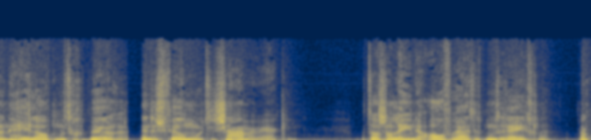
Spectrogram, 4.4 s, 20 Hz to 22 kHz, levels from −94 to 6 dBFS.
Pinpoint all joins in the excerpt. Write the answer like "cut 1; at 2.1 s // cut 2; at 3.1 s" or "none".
cut 1; at 1.0 s

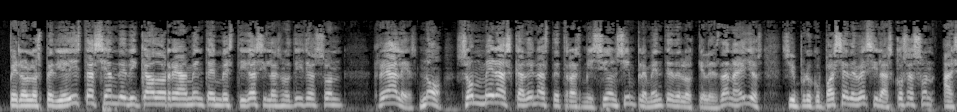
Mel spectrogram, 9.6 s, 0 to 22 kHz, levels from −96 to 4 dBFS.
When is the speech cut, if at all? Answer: none

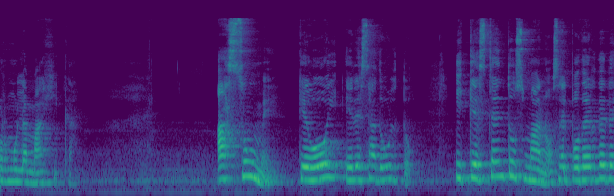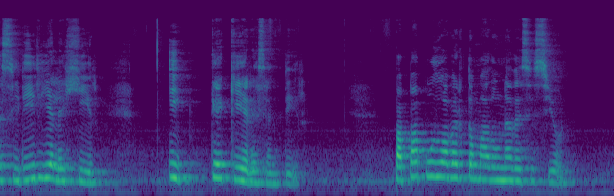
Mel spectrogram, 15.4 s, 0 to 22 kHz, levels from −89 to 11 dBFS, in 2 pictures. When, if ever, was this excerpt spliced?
none

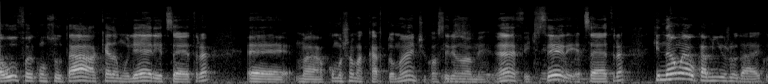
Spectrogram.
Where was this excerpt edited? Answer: none

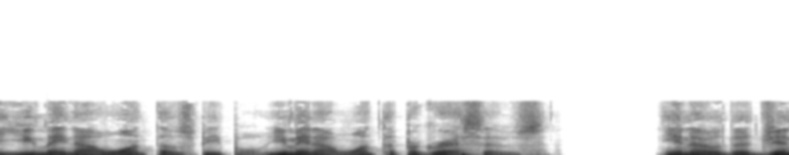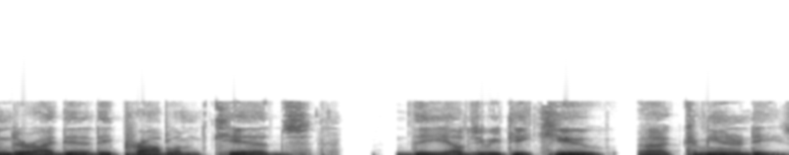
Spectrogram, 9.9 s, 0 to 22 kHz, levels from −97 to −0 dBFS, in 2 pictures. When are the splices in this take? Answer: cut 1; at 4.5 s

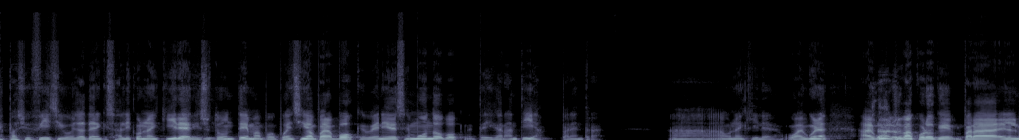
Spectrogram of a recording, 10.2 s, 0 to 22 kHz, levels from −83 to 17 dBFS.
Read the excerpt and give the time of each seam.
none

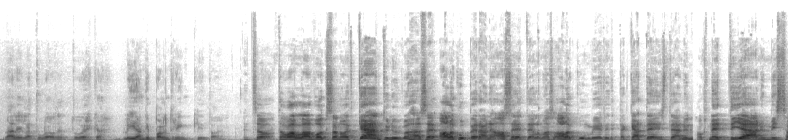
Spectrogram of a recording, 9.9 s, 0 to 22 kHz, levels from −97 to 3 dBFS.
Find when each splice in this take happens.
cut 1; at 3.4 s // cut 2; at 7.6 s // cut 3; at 8.6 s

